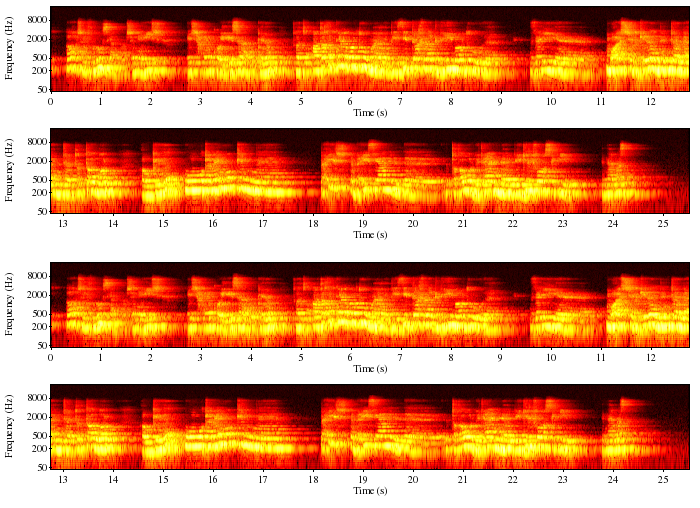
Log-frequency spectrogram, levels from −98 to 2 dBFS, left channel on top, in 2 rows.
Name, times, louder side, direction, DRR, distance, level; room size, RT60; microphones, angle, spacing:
voice 1, 0.3-2.2 2.7-4.5 4.9-8.9 9.6-10.7 11.1-14.0 14.6-17.4 18.2-23.1 23.8-24.2, equal, 30° left, -4 dB, 2.5 m, -20 dB
9.0 x 6.5 x 5.1 m, 1.3 s
head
